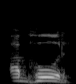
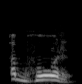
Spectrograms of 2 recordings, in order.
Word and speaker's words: abhor: और हमारा आज का पहला वोकैब है अभोर, ABHOR। अभोर, अभोर में रा को आप साइलेंट रख सकते हैं, आप सीधे इसको अभो भी बोल सकते हैं।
